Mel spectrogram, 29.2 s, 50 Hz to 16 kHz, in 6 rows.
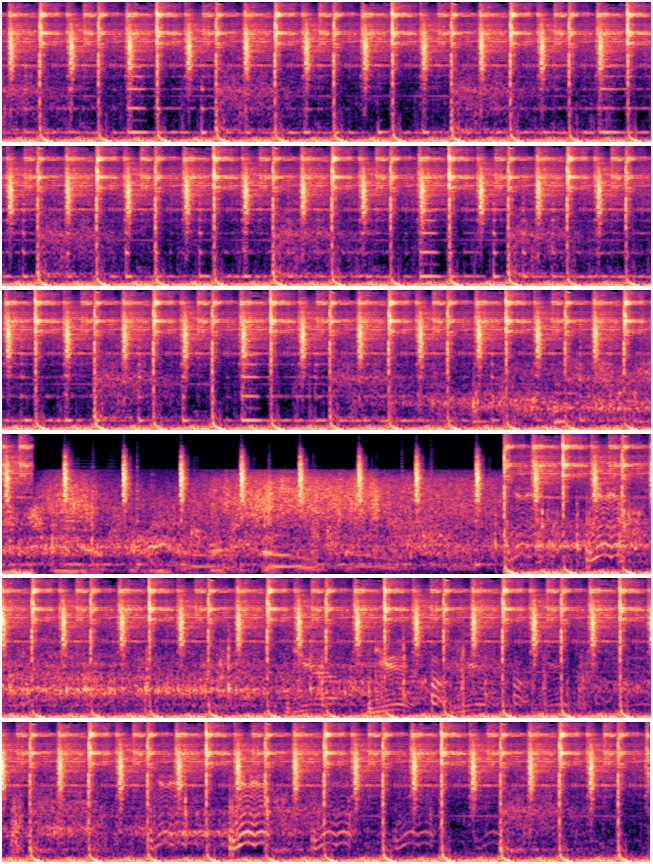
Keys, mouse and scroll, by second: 1.3 Return, 1.5 Return, 2.3 shift+click, 2.7 shift+click, 3.0 Return, 4.3 double click, 4.6 double click, 5.4-5.9 scroll down 1, 9.3 alt+Tab, 12.2 Return, 12.9 t, 17.5 double click, 17.6 double click, 17.8 double click, 18.4-22.1 typing, 24.4 Return, 25.2 ctrl+click, 25.5 ctrl+click, 27.6 Return.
